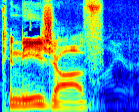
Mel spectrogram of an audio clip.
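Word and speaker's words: Knyazev: I don't know if I've always pronounced the name correctly, but now we heard it from Brett Hedekin. It's pronounced Knyazhov. I'm trying not to make that mistake again.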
